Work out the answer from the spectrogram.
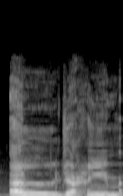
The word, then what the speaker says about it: الجحيم: الا بضم الشافتين ضم الجحيم اللام قمريه ليش بعد حرف متحرك الجيم مفتوحه ابغي حجك وخف عقيمه هذه الحروف القمريه لما تكون اللام قمريه يجب ان يجري فيها صوت وفتره زمنيه بسيطه لانها من احرف التوسط لين عمر الجحيم الجحيم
